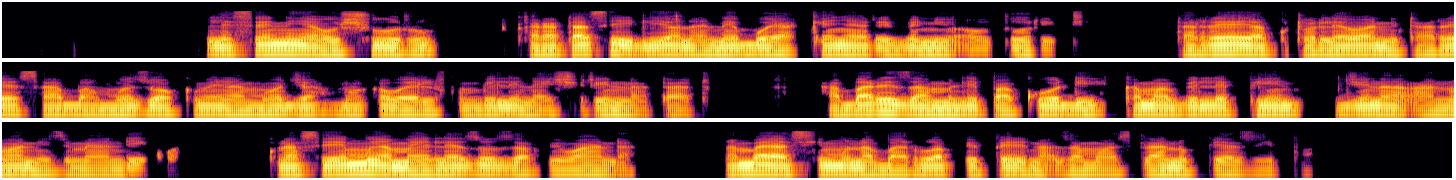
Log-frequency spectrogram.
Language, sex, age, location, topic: Swahili, male, 18-24, Kisumu, finance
